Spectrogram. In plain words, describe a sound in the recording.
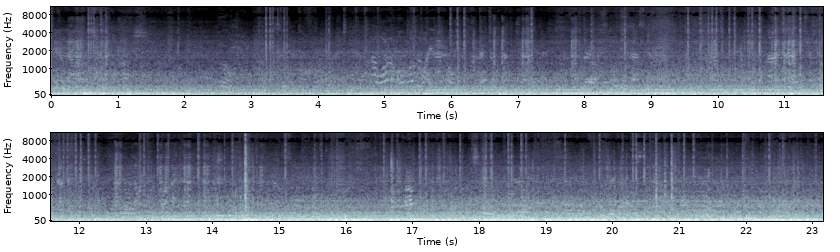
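Tyres hum on the road.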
